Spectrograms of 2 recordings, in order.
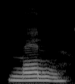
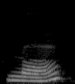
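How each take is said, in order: First: It ends with a full, clear N sound. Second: It ends with a subtle nasal vowel. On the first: The speaker calls it wrong. "Not men" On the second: The speaker calls it right. "is a very subtle N sound"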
